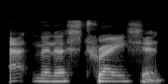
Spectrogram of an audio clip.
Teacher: So you missed the S sound at the middle of the word.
